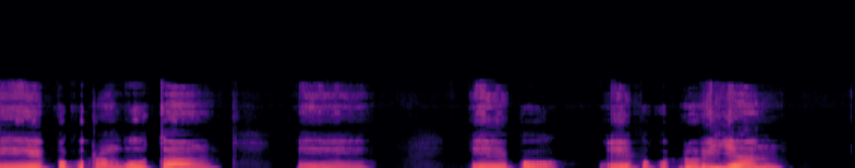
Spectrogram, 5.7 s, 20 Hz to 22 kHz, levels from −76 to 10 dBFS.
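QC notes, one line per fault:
Throughout: likely HE-AAC compression, heavy damage fitting about 12 kbps; treble is rebuilt from copied lower bands, so s sounds turn gritty, with nothing above 11.5 kHz.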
